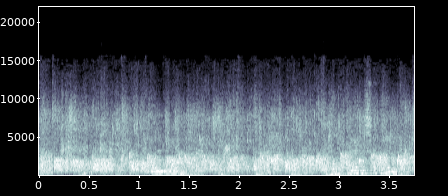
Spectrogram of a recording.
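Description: A church congregation at a French-language sermon bursts into loud, sustained applause, with voices calling out in acclaim over the clapping throughout.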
